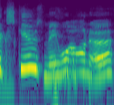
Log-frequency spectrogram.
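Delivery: put-on peak-anger Australian accent, very high-pitched. Retelling how an Australian woman talks at peak anger, in a mock-angry Australian accent. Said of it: "I can't really do an Australian accent".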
